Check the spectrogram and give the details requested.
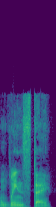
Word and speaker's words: Wednesday: সে ডি উচ্চারণ হবে না, তাহলে টুডে, দেখেন today is ওয়েন্সডে, our class is on Wednesday, I'll meet you on Wednesday।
